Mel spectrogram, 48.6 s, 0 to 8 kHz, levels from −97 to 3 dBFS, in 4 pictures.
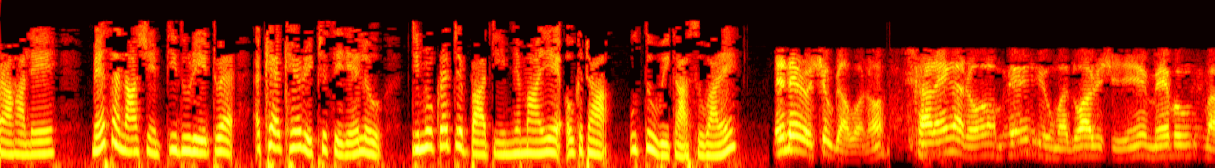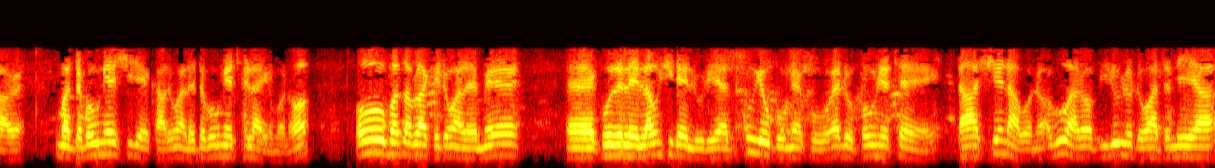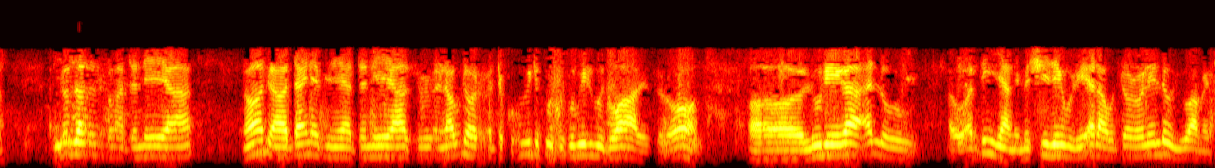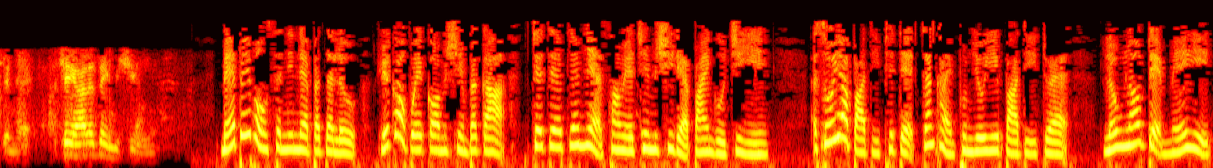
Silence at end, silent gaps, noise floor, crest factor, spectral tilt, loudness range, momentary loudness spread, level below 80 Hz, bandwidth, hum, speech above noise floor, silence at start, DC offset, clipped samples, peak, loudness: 0.05 s; none; -55 dBFS; 18 dB; -11 dB/octave; 4 LU; 11 LU; -44 dBFS; 5.8 kHz; none; 37 dB; 0 s; under 0.1%; under 0.1%; 0 dBFS; -19 LUFS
